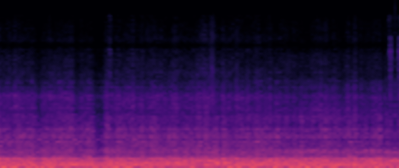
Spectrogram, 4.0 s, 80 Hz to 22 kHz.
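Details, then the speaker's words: 1966 Ford Zodiac Mark III abandoned for decades, with oil added to the cylinders to raise compression: an even cranking chug that never catches. It cranks but won't start, and weak compression is suspected. "these theatrics just went on and on and on and on I just couldn't get the car to Fire"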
